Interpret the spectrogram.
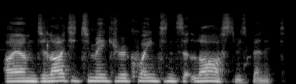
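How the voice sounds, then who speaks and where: A man playing a genial, courteous Regency gentleman officer in a radio play, affable and courtly. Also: a little high, a little fast, a little hiss or hum, lightly acted. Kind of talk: radio play live read.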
